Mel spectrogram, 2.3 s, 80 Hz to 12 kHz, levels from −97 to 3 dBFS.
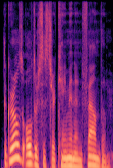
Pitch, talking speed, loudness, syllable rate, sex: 125 Hz, 235 wpm, -16 LUFS, 5.2 syllables/s, male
